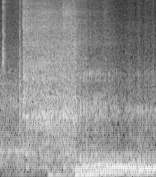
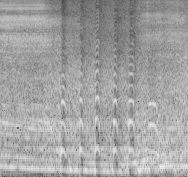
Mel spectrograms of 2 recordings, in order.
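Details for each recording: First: Mini before its MOT, exhaust removed and running on the downpipe only, out of gear, before the new exhaust is fitted: brief crank, then a loud, raw, crackly bark as it settles. Sounded good at idle. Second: Mini revving just after its new exhaust back box was fitted for the MOT: the engine rises and falls smoothly with a few sharp pops on the overrun. A healthy engine with a free-flowing back box.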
